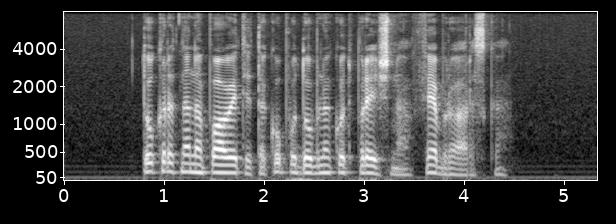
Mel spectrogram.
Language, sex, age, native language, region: Slovenian, male, 30-49, Slovenian, Gorenjska region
